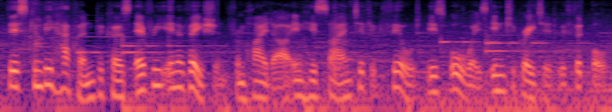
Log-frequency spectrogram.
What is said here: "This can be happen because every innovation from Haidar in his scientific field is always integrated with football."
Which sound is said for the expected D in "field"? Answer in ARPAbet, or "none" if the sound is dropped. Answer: D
